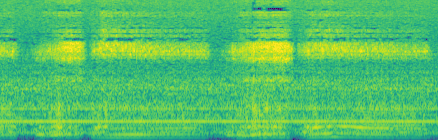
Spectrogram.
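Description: A Chow Chow snores in rough, breathy cycles with a low rumbling undertone.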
